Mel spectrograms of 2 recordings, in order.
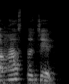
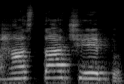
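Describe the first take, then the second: First: हस्तक्षेप with a short त, low and soft; short middle vowel. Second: हस्ताक्षेप with a long, drawn ता; wrong long आ. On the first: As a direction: say हस्तक्षेप without lengthening the त. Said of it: "तो शुद्ध क्या होगा?". (हस्तक्षेप में छोटा त, धीमे स्वर में) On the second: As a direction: stretch the middle of हस्ताक्षेप on ता. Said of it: "अशुद्ध वर्तनी का चयन करें". (हस्ताक्षेप में ता को लंबा खींचकर) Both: Shown as a demonstration.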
